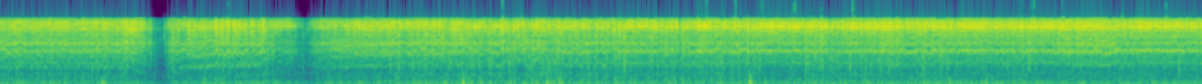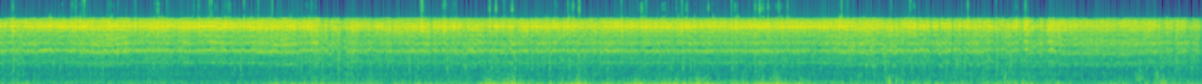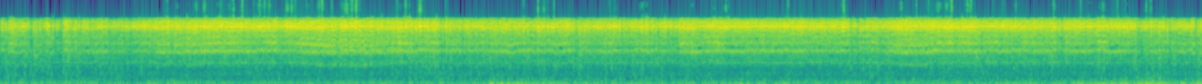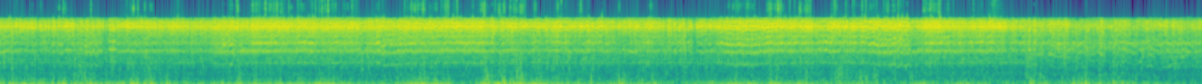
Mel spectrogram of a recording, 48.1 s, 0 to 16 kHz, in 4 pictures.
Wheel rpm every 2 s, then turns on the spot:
160, 120, 210, 230, 230, 230, 230, 230, 230, 230, 230, 220, 230, 220, 230, 230, 230, 230, 240, 230, 230, 230, 230, 200.
none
